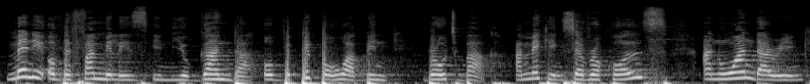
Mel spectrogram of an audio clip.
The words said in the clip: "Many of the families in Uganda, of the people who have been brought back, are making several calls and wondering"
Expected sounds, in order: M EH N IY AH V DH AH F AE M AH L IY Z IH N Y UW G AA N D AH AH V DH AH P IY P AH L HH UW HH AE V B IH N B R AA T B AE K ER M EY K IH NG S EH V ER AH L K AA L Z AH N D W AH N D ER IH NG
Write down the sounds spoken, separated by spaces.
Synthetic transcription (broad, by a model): M EH N IY AH V DH AH F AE M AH L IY Z IH N Y UW G AA N D AH AH V DH AH P IY P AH L HH UW HH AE V B IH N B R AA T B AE K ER M EY K IH NG S EH V ER AH L K AA L Z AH N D W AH N D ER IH NG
